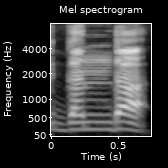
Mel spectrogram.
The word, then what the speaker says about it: गंदा: मा में अनुस्वार की मात्रा मन, च, मंच, गा में अनुस्वार की मात्रा गन, दा, तो मिलके बन जाएगा गंदा। तेजी के साथ उच्चारण निकालना है, गंदा, इस प्रकार से पूरा ना का उच्चारण नहीं निकालना, तेजी के साथ आधा ना का उच्चारण निकालना है, गंदा।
